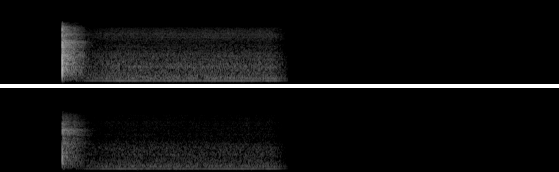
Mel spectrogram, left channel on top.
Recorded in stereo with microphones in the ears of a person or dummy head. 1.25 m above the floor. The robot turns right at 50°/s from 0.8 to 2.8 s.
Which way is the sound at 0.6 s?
60° left (ahead or behind).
